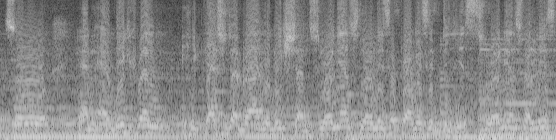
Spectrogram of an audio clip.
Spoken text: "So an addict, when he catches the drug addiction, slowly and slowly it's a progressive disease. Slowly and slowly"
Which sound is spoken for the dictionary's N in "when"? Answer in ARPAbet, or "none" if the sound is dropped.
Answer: L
